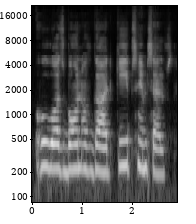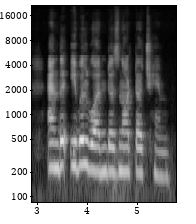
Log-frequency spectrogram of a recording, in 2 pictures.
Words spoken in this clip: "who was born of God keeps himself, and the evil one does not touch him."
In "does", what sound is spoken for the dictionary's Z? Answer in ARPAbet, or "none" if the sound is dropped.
Z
